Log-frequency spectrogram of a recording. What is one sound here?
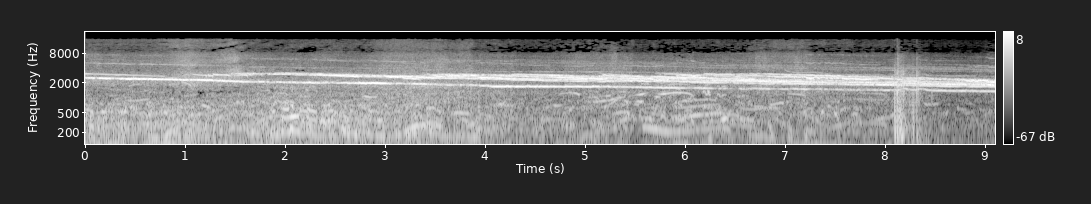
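A crowd chatters and calls out nearby.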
